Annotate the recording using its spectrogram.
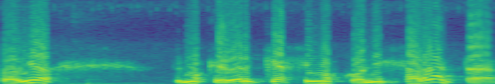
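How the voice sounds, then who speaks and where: With an unremarkable speaking voice, a man talks at a fairly quick pace with ordinary pitch variation, the sound dry and close with no echo. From Argentina, Greater Buenos Aires. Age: 40s. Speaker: writer. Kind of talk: radio interview.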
